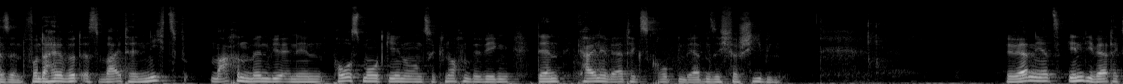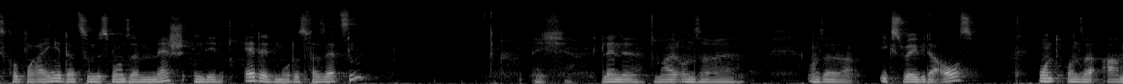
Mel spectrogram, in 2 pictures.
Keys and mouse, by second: 8.7 Tab, 11.7 Tab, 13.5 Tab, 14.3 middle click, 16.1 click, 17.1 shift+middle click.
